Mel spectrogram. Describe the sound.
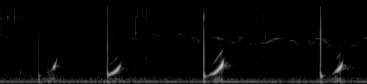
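A voice imitates water dripping into water, as done in a scene from the film Ferris Bueller's Day Off, making four hollow, rising plops spaced about a second apart, each with a brief click before it, over a low steady hum.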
